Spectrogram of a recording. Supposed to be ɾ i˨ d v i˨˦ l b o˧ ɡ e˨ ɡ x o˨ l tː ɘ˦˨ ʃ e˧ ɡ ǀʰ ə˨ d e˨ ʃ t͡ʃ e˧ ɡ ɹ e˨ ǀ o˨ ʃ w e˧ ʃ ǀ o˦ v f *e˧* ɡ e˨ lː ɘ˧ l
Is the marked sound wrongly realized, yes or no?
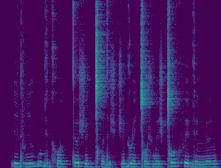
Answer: no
